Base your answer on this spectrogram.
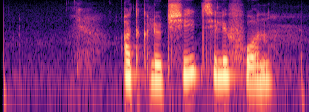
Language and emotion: Russian, neutral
